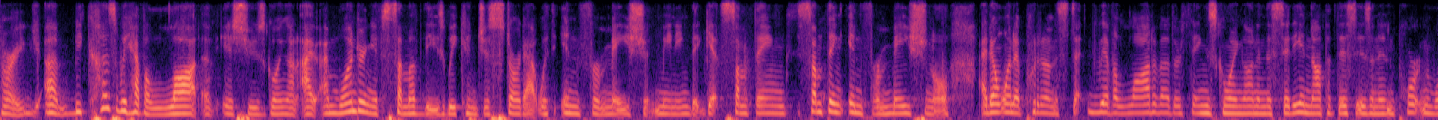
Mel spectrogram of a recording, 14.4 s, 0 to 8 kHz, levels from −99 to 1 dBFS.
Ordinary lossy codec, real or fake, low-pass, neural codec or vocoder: Opus, 16 kbps; real; 7.2 kHz; none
